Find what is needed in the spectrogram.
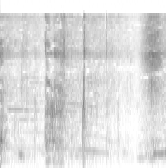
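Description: Puti fish being scaled against a fixed boti blade: a few short scratchy scraping strokes and a sharp click about a second in. A faint, wavering call sounds in the background.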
